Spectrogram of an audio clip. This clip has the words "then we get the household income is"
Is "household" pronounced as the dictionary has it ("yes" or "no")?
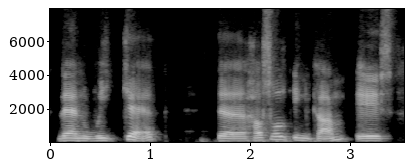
yes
